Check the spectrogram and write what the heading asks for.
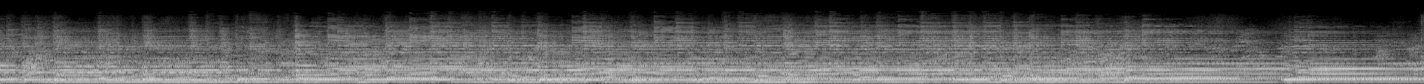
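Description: Acoustic guitars strumming sustained chords in a live acoustic band performance.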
